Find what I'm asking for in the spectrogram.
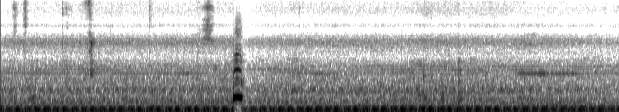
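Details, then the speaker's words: Engine after head gasket replacement with new plugs and thermostat, running on open headers without mufflers: deep, even, loud beat with no misses or knocking, purring: normal idle. "listen to that thing purr"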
